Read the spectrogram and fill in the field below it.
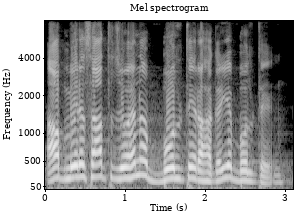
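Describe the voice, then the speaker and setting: A man's voice: high-pitched, lively intonation, measured pace, a little mellow, long reverb tail. A man teaching a Hindi grammar lesson, quizzing his students with repeated questions and stretching out sounds to demonstrate them. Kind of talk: online exam-prep lesson.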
